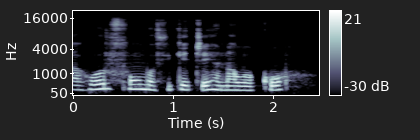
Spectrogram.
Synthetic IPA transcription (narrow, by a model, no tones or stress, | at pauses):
aɦoɾufumbəfikʲeʈ͡ʂeɦanawako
